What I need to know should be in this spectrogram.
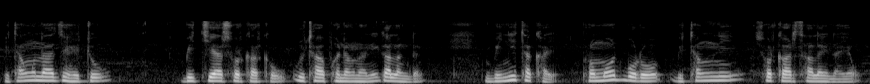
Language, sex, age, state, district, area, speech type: Bodo, male, 45-60, Assam, Baksa, rural, spontaneous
